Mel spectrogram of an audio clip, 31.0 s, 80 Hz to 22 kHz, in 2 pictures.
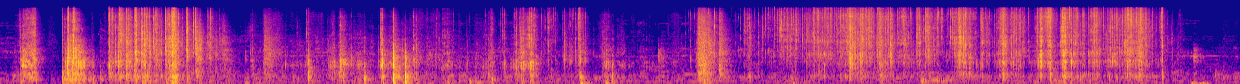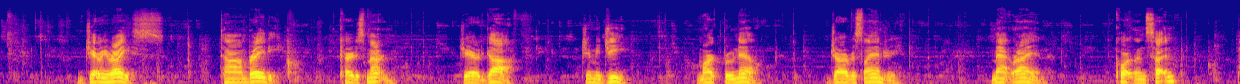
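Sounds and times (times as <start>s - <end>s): plastic wrapping crinkling and tearing: 0.3s - 3.0s, 3.8s - 7.8s, 8.6s - 14.8s.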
